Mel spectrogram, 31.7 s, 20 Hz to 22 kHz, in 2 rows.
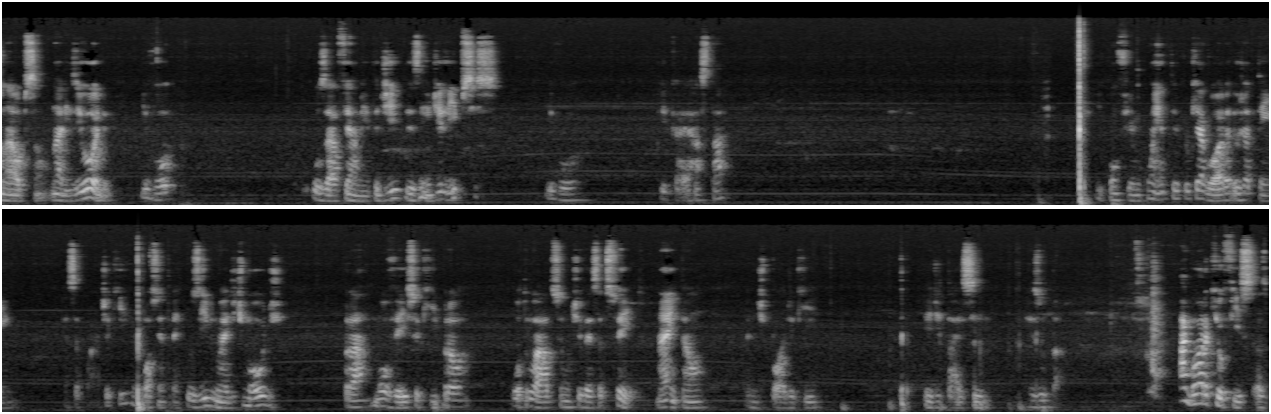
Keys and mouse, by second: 0.3 click, 1.7 click, 6.4-12.6 drag, 13.5 Return, 17.6 Tab, 19.1 click, 19.8 click, 20.6 click, 21.3 g, 25.7 click, 26.5-27.2 ctrl+middle drag, 27.1 ctrl+Tab, 27.7-29.0 ctrl+drag.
